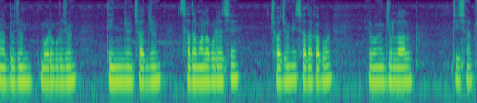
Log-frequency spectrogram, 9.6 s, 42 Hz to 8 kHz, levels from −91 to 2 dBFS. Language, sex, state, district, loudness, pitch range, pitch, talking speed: Bengali, male, West Bengal, Jhargram, -17 LUFS, 130-135 Hz, 135 Hz, 115 wpm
